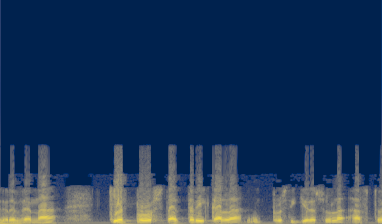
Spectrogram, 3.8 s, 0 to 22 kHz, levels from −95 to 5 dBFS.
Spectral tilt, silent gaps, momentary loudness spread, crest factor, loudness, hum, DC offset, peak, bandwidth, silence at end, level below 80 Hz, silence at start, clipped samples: -7 dB/octave; none; 10 LU; 10 dB; -10 LUFS; none; under 0.1%; 0 dBFS; 8 kHz; 0 s; -40 dBFS; 0 s; 4%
